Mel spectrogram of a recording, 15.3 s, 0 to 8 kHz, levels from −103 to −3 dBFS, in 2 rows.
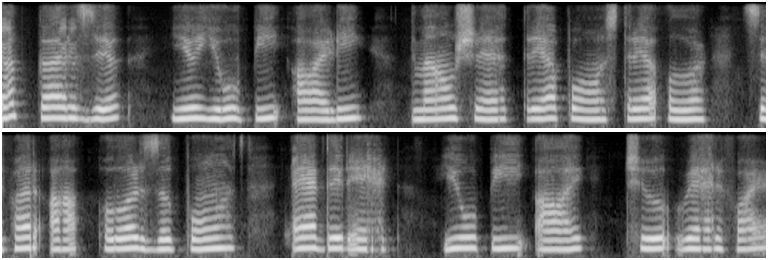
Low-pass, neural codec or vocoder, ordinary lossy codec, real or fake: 7.2 kHz; codec, 16 kHz in and 24 kHz out, 0.6 kbps, FocalCodec, streaming, 4096 codes; none; fake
